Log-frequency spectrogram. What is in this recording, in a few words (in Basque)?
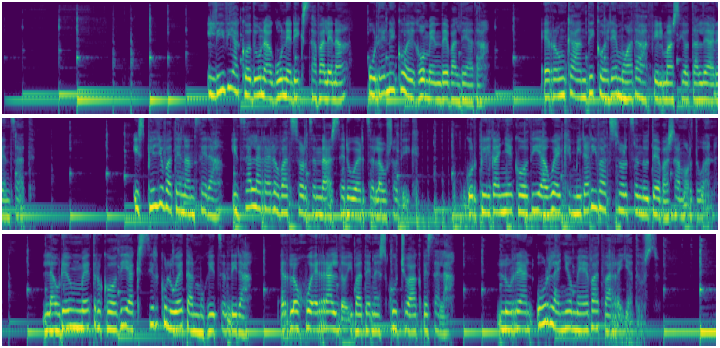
NARRATIBO EUSK DOCU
